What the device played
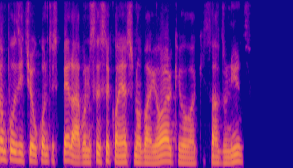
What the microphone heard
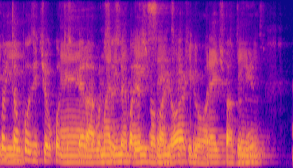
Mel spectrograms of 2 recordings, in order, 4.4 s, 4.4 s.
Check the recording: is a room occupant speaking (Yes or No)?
Yes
